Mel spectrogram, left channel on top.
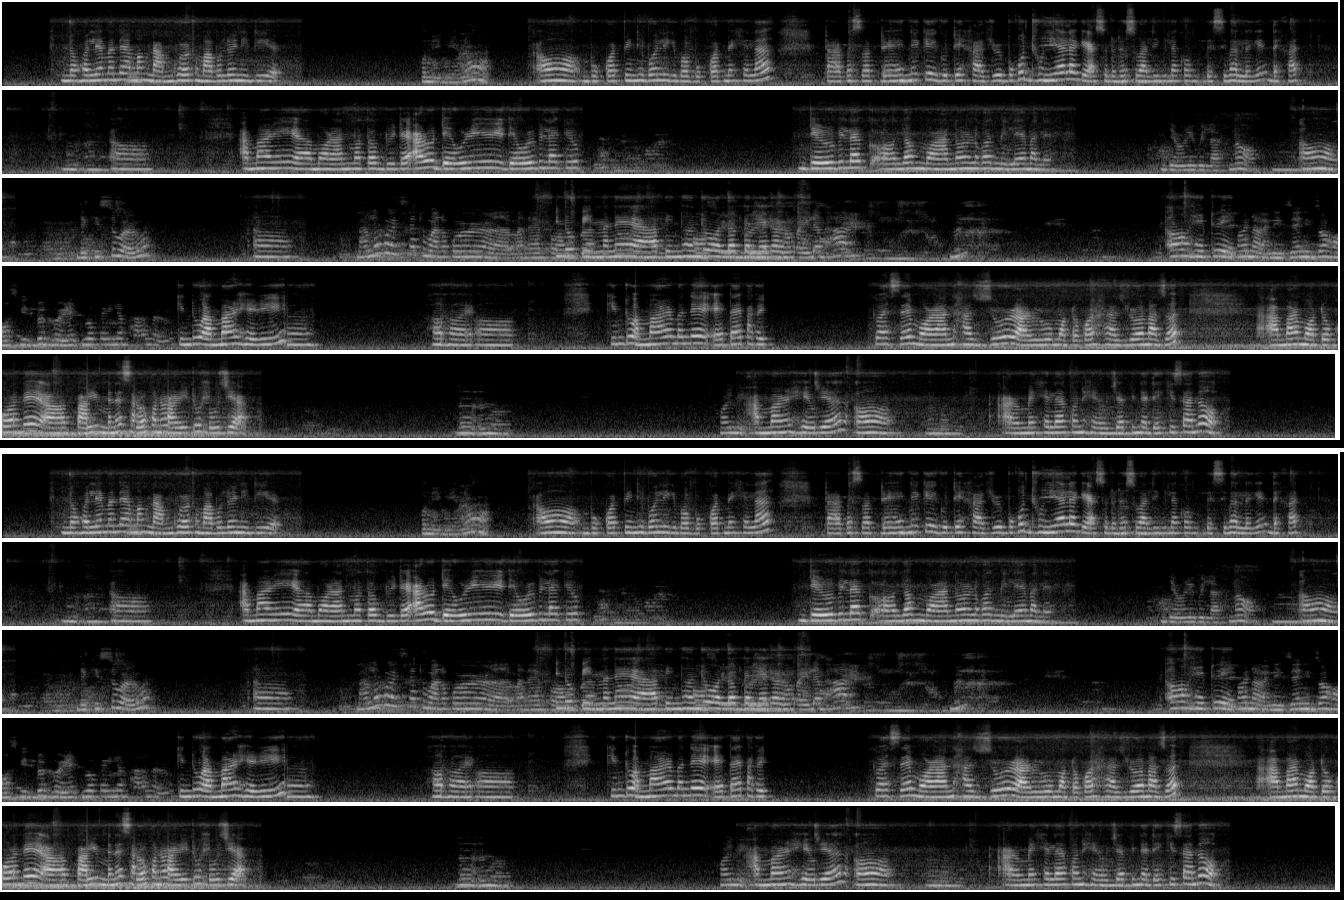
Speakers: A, on the right (about 30°); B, in the centre.
A: নহ'লে মানে
B: হয়
A: আমাক
B: হয়
A: নামঘৰত সোমাবলৈ নিদিয়ে
B: এিয় ন
A: অঁ বুকত পিন্ধিবই লাগিব বুকত মেখেলা তাৰ পাছতে
B: উম
A: সেনেকে গোটেই সাজযোৰ বহুত খুব ধুনীয়া লাগে আচলতে
B: উম
A: ছোৱালীবিলাকক
B: উম
A: বেছি ভাল লাগে দেখাত
B: উম
A: অঁ
B: উ
A: আমাৰ এই মৰাণ মতক দুয়োটাই আৰু দেউৰী দেউৰীবিলাক
B: লক্ষ্মি নছে
A: দেৰ বিলাক অলপ মৰাণৰ লগত মিলে মানে
B: দেউৰী বিলাক ন? উম
A: অঁ
B: দেখিছো। বাৰু,
A: অঁ
B: ভালে কৰি তোমালোকৰ মানে পৰম্পৰা
A: কিন্তু পিন
B: নিজৰ মানে
A: আ, পিন্ধনটো
B: সংস্কৃতি
A: অলপ
B: ধৰি
A: বেলেগ
B: ৰাখিব
A: আৰু
B: পাৰিলে ভাল। <unintelligible>
A: অ সেইটো
B: হয় নহয়? নিজে নিজৰ সংস্কৃতিটো ধৰি ৰাখিব পাৰিলে। ভাল আৰু।
A: কিন্তু আমাৰ হেৰি আ, হয় হয় অঁ কিন্তু আমাৰ মানে এটাই প আছে মৰাণ সাজযোৰ আৰু মটকৰ সাজযোৰৰ মাজত আমাৰ মটকৰ মানে
B: উম।
A: আহ, পাৰি মানে
B: <unintelligible>
A: চাদৰখনৰ পাৰিটো সেউজীয়া
B: উম, উম। হয় নি
A: আমাৰ সেউৰীয়া। অঁ।
B: উম
A: আৰু মেখেলা এখন সেউজীয়া
B: উম
A: পিন্ধে দেখিছা ন?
